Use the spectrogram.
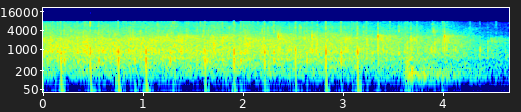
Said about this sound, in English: Very few churches can do what you do. So if you don't mind, can you clap for yourselves? Please do.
